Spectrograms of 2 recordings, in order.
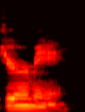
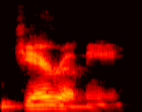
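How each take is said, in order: First: The name is said plainly, without extra force. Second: The name is said with a strong, forceful push. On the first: The speaker calls it wrong. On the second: The speaker calls it right.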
